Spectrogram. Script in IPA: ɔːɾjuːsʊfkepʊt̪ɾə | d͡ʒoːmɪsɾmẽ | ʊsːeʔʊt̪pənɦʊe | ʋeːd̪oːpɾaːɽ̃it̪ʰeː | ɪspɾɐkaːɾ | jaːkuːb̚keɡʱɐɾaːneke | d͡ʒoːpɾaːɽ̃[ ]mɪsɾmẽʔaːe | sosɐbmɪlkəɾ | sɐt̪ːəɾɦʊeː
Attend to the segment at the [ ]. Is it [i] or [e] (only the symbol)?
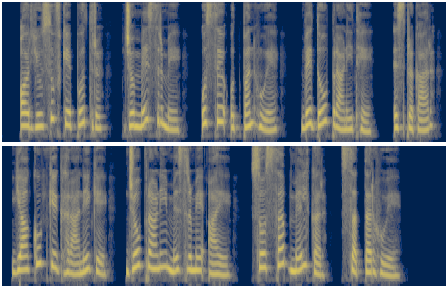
i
